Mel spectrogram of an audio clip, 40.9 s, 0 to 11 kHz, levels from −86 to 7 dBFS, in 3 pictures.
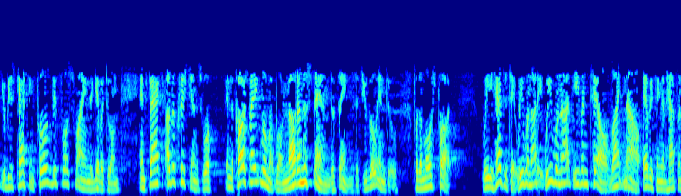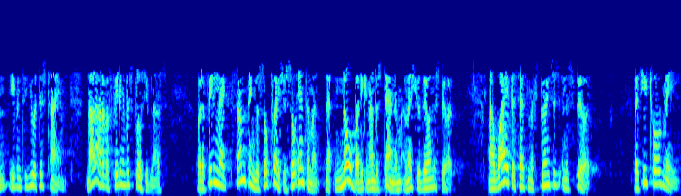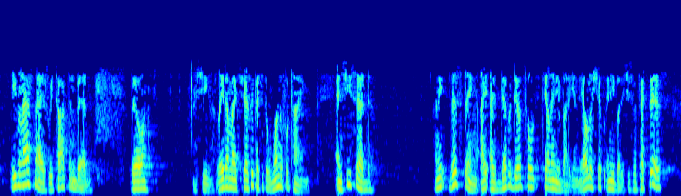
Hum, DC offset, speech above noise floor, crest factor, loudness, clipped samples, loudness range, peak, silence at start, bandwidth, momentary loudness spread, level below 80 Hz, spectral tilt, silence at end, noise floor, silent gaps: none; under 0.1%; 46 dB; 20 dB; -33 LUFS; under 0.1%; 6 LU; -12 dBFS; 0 s; 3.9 kHz; 13 LU; -72 dBFS; -10.5 dB/octave; 0.4 s; -78 dBFS; none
